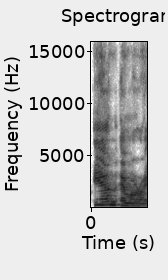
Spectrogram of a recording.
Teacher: An MRI, it just flows because the N blends into the vowel that comes after. An MRI, it flows together beautifully.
